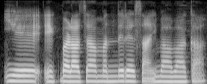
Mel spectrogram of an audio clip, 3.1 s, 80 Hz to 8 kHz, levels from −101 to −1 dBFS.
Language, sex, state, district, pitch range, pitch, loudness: Hindi, female, Haryana, Rohtak, 175-185 Hz, 180 Hz, -18 LUFS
